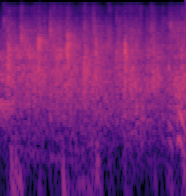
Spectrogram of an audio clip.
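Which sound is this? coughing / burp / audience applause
audience applause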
